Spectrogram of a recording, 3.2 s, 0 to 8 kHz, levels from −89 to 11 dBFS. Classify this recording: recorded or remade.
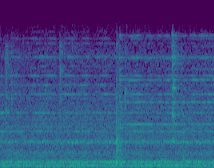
recorded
